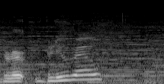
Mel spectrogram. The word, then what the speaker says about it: Bleureau: His name was Bleureau, which bleu is blue in French. So I would say it would be like Bleureau. That would be his name in English, like bad pronunciation, but yeah, because it was a blue betta fish.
